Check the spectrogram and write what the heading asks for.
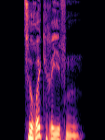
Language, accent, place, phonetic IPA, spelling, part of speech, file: German, Germany, Berlin, [t͡suˈʁʏkˌʁiːfn̩], zurückriefen, verb, De-zurückriefen.ogg
- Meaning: inflection of zurückrufen: 1. first/third-person plural dependent preterite 2. first/third-person plural dependent subjunctive II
